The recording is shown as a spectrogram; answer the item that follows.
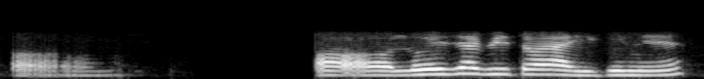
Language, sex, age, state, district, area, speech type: Assamese, female, 45-60, Assam, Nagaon, rural, conversation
